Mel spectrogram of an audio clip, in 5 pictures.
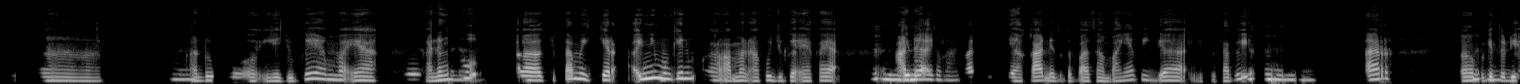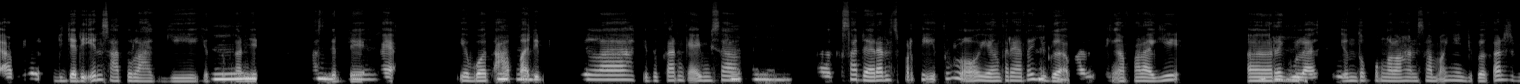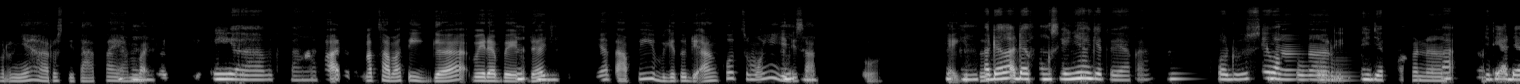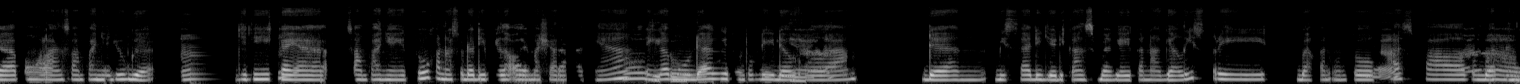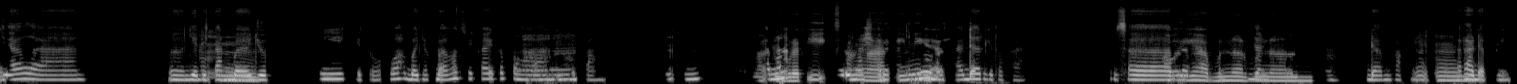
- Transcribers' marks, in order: distorted speech; other background noise
- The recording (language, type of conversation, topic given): Indonesian, unstructured, Apa pendapatmu tentang sampah plastik di lingkungan sekitar?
